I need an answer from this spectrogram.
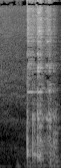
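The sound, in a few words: lid being put on the pot of pork ribs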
